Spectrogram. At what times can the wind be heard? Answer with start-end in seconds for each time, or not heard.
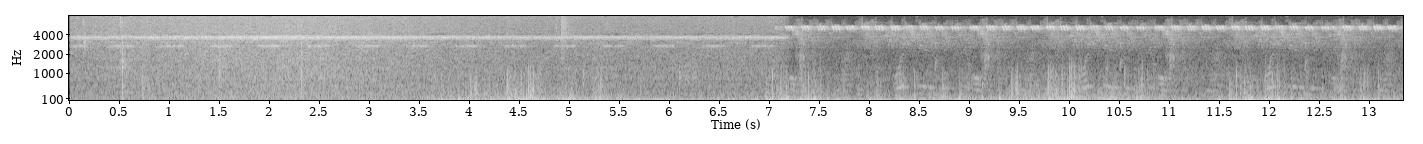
3.5-13.2.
